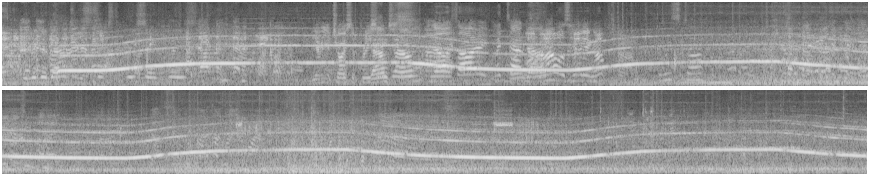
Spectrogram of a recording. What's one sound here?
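A car engine hums steadily as the car drives.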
